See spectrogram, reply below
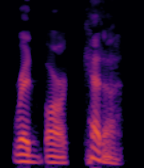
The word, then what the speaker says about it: Barchetta: If you're going to pronounce YYZ, then you also have to pronounce Red Barchetta, Red Barchetta. – Well, because that's how it's pronounced in Italian.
